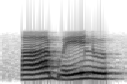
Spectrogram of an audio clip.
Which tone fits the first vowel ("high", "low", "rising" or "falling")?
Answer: rising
